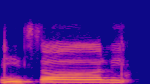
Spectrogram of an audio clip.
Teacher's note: Pi-nya pendek. Yang panjang so-nya.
